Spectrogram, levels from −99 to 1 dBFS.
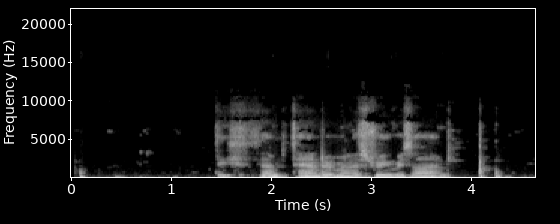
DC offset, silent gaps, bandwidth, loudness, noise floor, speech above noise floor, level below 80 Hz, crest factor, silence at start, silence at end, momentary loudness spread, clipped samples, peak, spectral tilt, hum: under 0.1%; none; 9.8 kHz; -29 LUFS; -68 dBFS; 40 dB; -58 dBFS; 20 dB; 0.05 s; 0.35 s; 14 LU; under 0.1%; -10 dBFS; -5.5 dB/octave; none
